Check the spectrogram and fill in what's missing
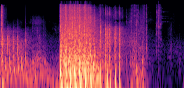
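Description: Heavy automatic gunfire in the mobile battle-royale game PUBG Mobile during a professional esports league match: a dense, loud burst of rapid shots, then scattered quicker cracks fading toward the end, with no talk over it.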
